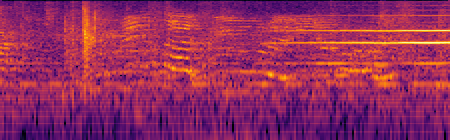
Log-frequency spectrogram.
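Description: Brief wordless voices, then the background music of the TV sitcom comes in about halfway through with a held note.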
